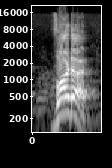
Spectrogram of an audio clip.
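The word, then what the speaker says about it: water: इसी तरह एक और वर्ड है वाटर. हम इसको बोलते हैं वाटर, लेकिन ये टी नहीं, ये वाटर है. क्या है? वाटर. Just because we have to vowels before and आफ्टर टी. T comes between two vowel. T दो वावल के दरमियान आई हुई है, इसलिए हम इसको वाटर नहीं वाटर बोलेंगे.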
